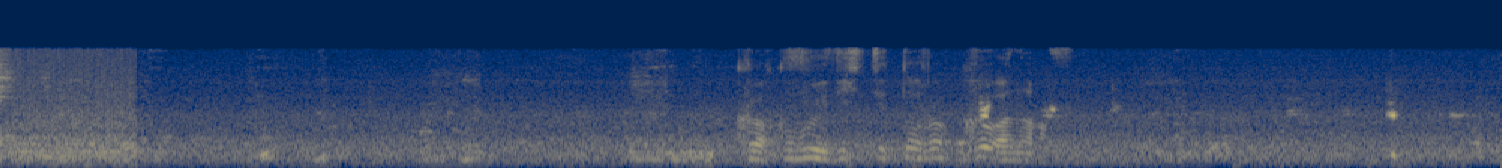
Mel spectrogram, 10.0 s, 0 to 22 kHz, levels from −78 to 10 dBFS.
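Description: From 6.8 to 7.04 s the speech abruptly dips by roughly 15 dB, losing level for about a fifth of a second. This is speech suppressed in double talk, likely an echo canceller unable to separate the near talker from overlapping far-end echo and ducking the near talker.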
